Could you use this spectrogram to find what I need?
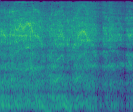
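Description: Tyres of a radio-controlled truck spray sand.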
